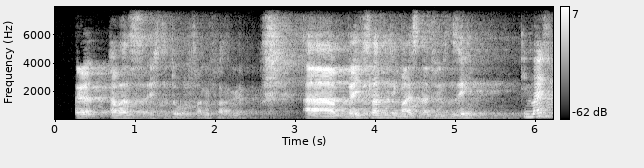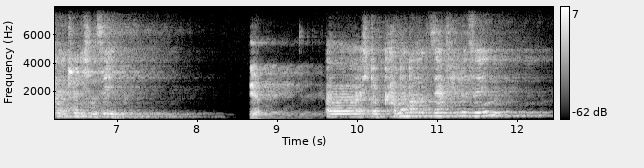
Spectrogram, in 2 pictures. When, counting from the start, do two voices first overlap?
none

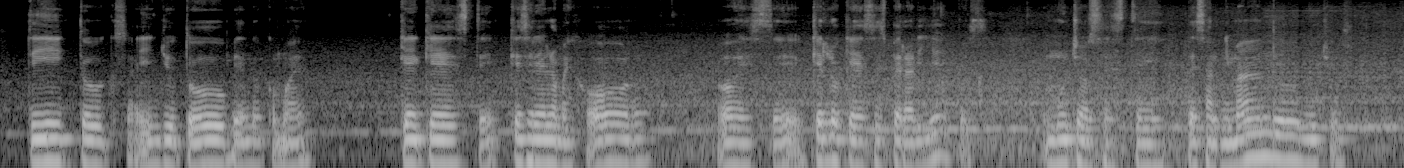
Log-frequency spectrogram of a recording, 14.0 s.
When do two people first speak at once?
none

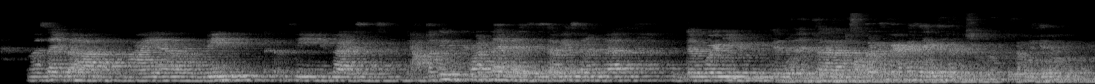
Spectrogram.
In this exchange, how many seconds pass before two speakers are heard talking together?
8 s

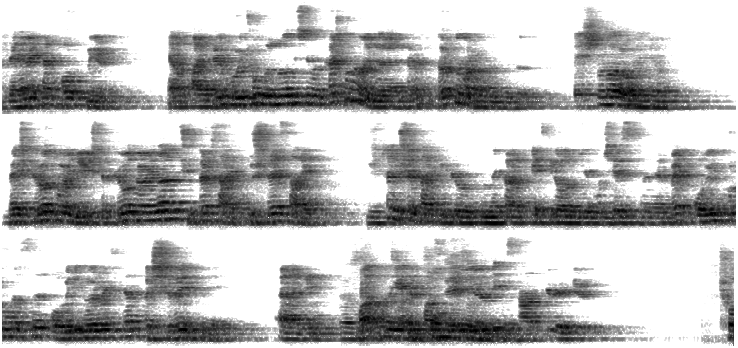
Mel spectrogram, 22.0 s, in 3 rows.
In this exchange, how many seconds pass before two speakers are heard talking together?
18 s

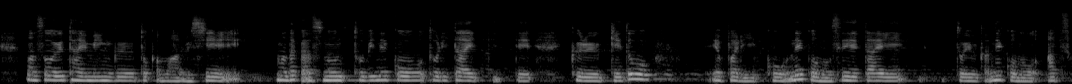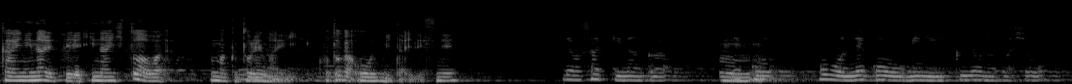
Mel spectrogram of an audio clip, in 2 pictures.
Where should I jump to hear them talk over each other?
13 s

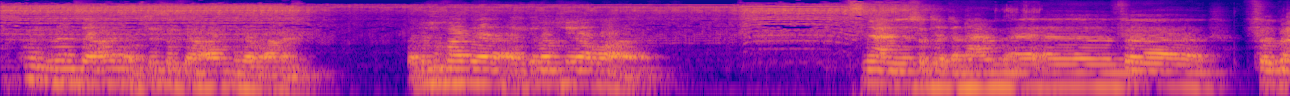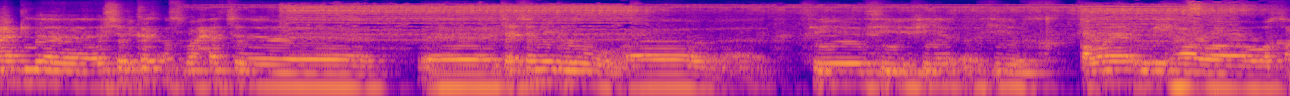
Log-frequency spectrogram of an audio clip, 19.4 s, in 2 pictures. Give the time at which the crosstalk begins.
none

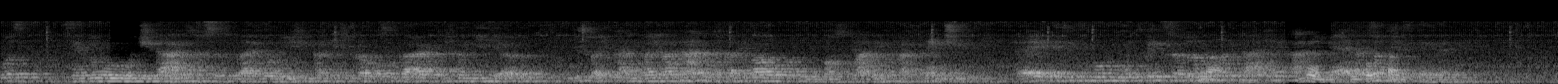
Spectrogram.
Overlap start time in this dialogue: 12 s

